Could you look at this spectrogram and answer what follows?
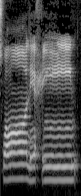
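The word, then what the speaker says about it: Salihin (صالحين): Kullum minas salihin. Saad has a heavy sound. Salihin.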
